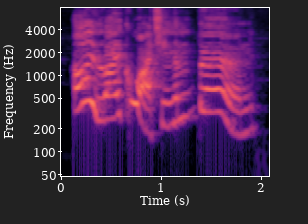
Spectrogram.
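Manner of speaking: put-on high, loud, slow smug boy; cruel boy. A narrator's reading. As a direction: savor it like a cruel kid. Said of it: "he said".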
